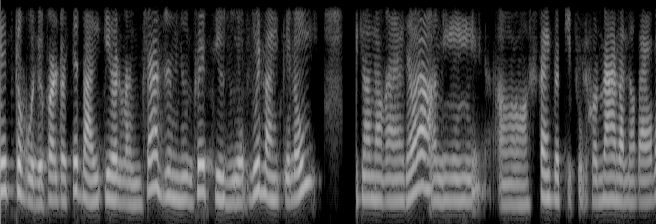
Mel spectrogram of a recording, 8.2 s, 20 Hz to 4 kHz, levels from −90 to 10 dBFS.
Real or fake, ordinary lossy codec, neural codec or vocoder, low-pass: fake; none; codec, 16 kHz, 1 kbps, FreqCodec, larger model; 3.6 kHz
